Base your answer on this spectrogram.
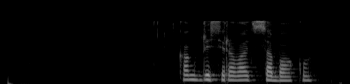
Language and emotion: Russian, neutral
